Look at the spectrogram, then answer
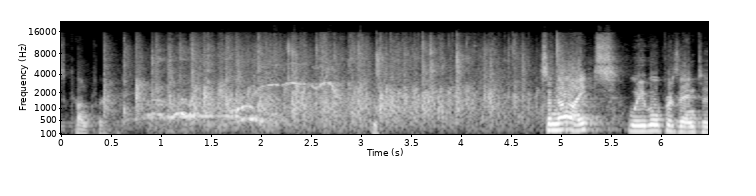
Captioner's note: applause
